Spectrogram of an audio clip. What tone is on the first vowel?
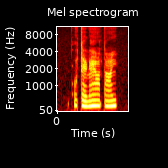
high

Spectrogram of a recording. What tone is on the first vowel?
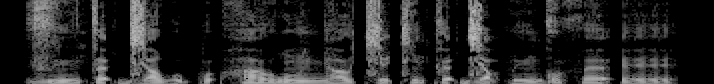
high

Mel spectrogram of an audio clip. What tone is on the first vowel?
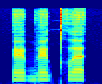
low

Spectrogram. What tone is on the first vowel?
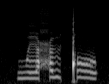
low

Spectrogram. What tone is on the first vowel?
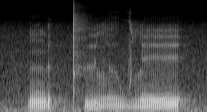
low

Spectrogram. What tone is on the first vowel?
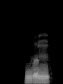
low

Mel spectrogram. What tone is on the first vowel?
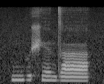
low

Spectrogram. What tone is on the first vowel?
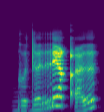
low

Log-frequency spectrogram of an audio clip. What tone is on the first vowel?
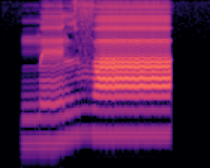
rising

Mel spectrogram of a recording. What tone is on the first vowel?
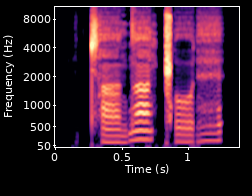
low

